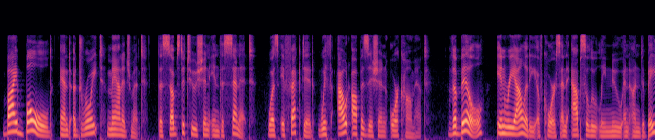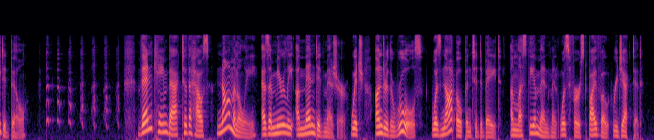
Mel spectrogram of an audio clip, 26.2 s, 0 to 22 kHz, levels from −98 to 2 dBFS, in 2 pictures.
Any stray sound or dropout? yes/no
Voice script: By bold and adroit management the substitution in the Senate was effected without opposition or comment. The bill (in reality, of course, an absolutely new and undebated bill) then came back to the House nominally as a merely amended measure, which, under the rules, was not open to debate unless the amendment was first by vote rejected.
yes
